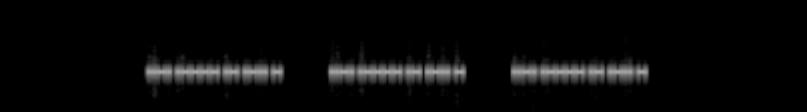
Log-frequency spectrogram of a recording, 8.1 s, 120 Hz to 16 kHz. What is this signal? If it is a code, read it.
Morse code, heard as a keyed tone, about 48 wpm, 700 Hz. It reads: F1ALT F1ALT F1ALT
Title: DXCC-100 Call Signs - 5 Characters - Repeated 3x - 50wpm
